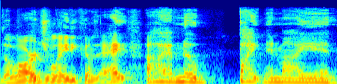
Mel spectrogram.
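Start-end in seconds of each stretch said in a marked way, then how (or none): 1.0-3.4 cross, high-pitched voice. Voicing the large lady stopping a fight in her inn: angry large lady. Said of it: "angry all of a sudden".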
